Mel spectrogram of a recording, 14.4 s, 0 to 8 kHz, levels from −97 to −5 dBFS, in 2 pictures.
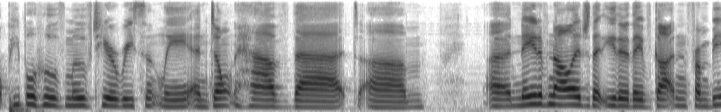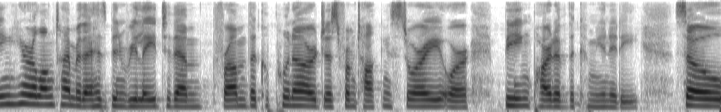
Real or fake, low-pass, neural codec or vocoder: real; 7.2 kHz; none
